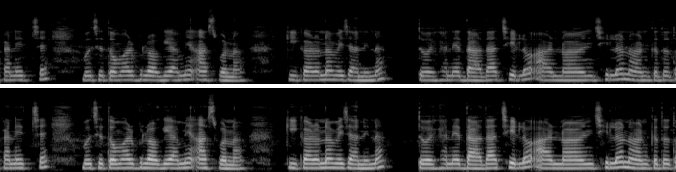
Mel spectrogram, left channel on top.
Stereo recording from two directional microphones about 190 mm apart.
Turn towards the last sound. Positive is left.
turn(degrees=-55)  # may be behind; listen again after turning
